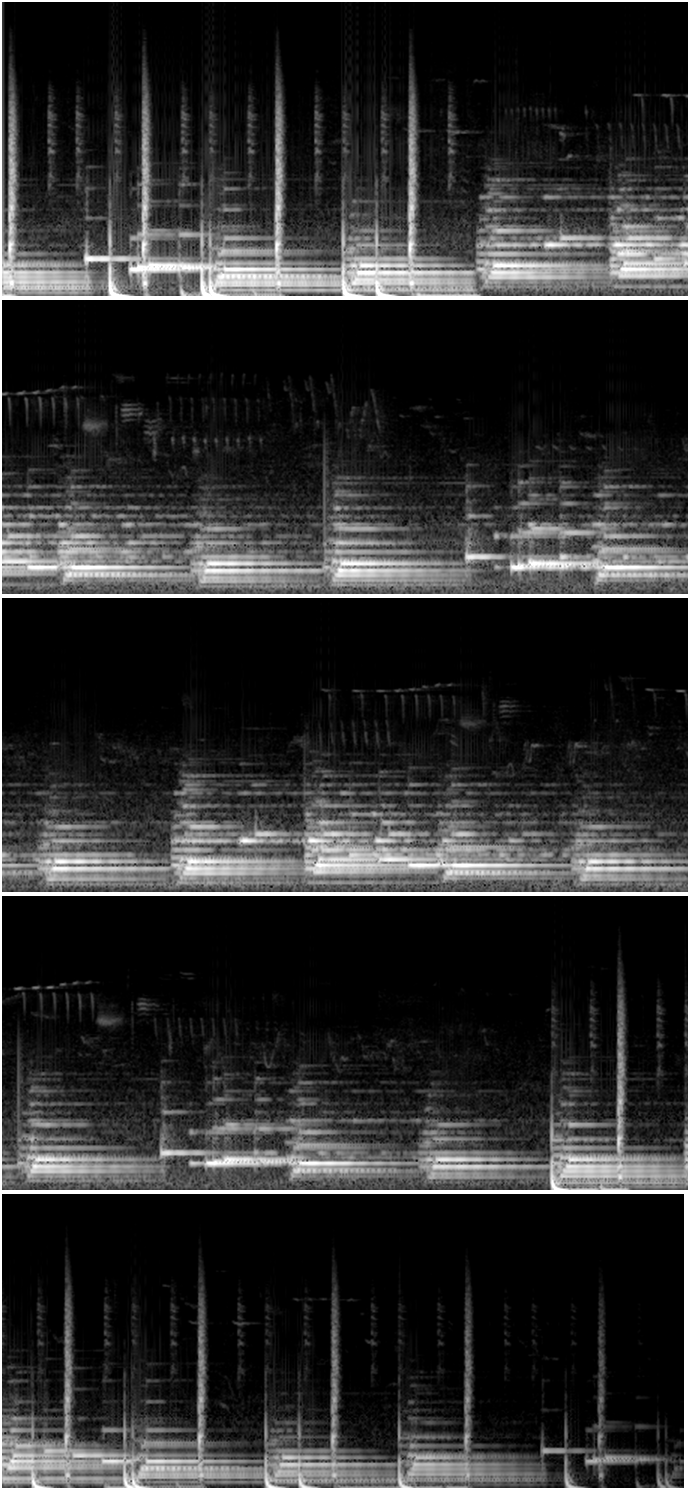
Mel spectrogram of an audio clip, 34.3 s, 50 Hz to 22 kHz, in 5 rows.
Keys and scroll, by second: 4.0 ctrl+s, 5.3 space.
